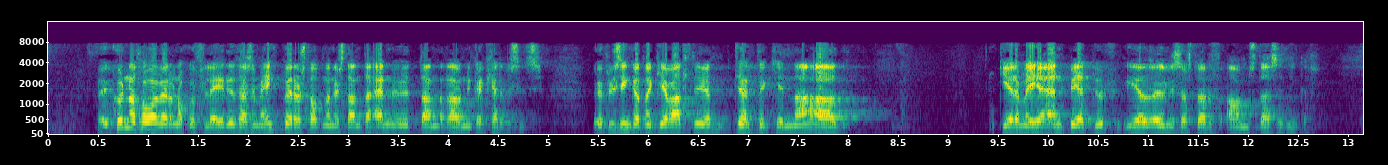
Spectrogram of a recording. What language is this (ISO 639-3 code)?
isl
